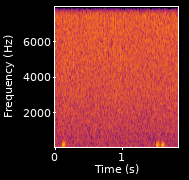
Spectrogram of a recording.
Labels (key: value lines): label: ambient
recorder: HydroMoth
